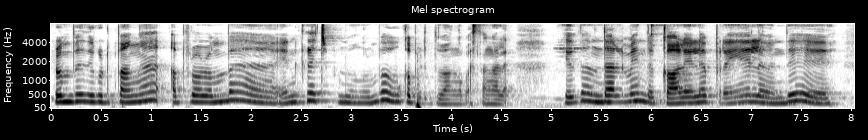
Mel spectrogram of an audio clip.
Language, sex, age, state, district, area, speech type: Tamil, female, 18-30, Tamil Nadu, Thanjavur, rural, spontaneous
